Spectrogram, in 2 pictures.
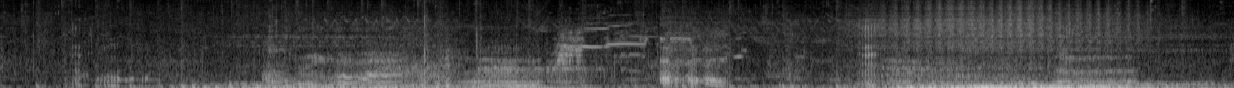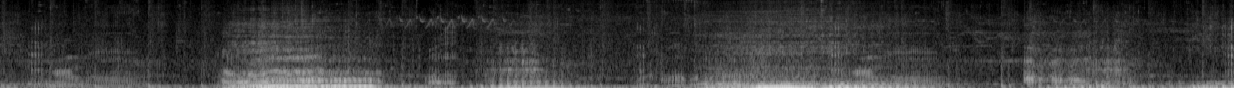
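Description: A boar grunts and snorts.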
